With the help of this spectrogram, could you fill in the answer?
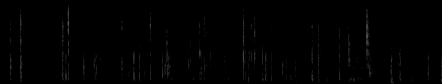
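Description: Long plastic claws grip, squeeze and scratch a large clear plastic bag full of ice cubes. The result is quiet, bright crinkling and crunching, with sharp clicks and rustles scattered throughout and almost no low end.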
